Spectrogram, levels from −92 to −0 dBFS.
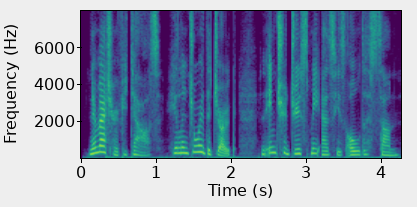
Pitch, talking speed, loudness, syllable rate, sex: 235 Hz, 225 wpm, -22 LUFS, 6.0 syllables/s, female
